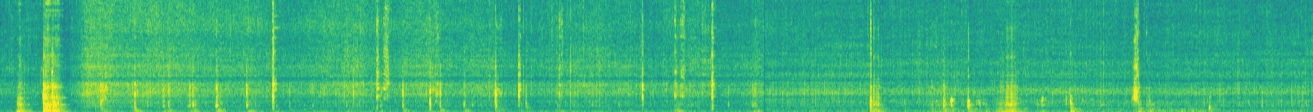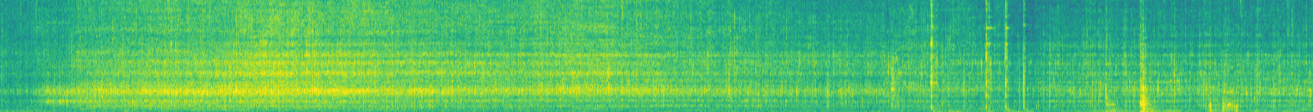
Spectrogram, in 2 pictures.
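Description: Sliced onion and green chilli frying in a camping pot, crackling with scattered sharp clicks. About halfway through, sauce poured into the hot pot sets off a loud, hissing sizzle that slowly dies down.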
